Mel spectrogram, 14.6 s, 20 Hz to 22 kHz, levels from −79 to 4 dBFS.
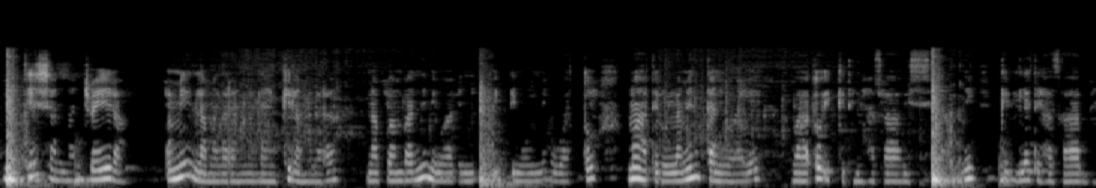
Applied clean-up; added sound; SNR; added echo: classical method WPE with log-MMSE.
